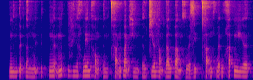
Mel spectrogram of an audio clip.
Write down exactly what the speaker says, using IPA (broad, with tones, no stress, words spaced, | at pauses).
ŋə̤˨˩nɗə̰˧˨wɗa̤˨˩n mɨ̰˧˨ʔ | ŋə̰˧˥m | vi̤˨˩ə̯hwe˧nhɔ̰˧˨ŋ ʔə̤˨˩m t̪ʰa̰˧˥ŋɓa̰˧˨ŋxi̤˨˩nʔə̤˨˩w t͡ɕɨ˧ə̯va̰˧˨m ɗa˧wɓa˧˩mxu˧˩ə̯ zi˦˥p̚t̪ʰa̰˧˥nhwə̰˧˥wha˦˥t̚ ɲi˧ə̯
